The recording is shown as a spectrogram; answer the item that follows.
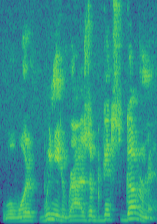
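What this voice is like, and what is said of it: Mock Southern accent. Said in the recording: “my go to accent to make fun of somebody ... that's how you sound from the South”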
